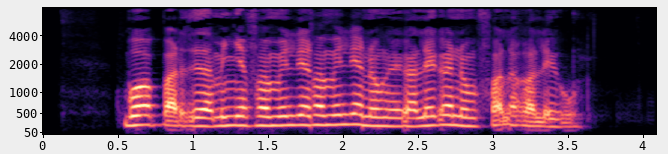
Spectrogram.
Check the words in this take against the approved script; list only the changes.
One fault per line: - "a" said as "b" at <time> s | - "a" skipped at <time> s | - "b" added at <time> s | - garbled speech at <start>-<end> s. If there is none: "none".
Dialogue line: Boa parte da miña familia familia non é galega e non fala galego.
none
